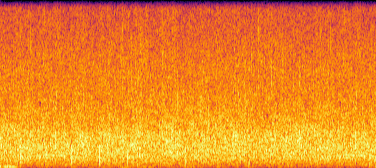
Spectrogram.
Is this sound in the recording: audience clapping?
yes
